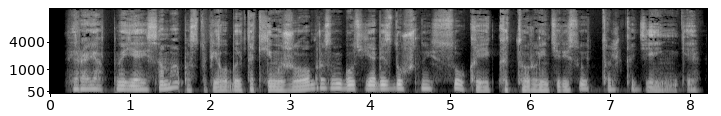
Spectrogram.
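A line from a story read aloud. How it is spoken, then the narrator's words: Soft. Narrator (Russian): мягко сказала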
